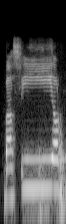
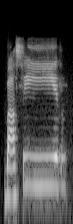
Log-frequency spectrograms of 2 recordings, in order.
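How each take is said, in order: First: Basir with a thick, dark r, drawn out; wrong thick ro. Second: Basir with the r said thick and heavy; wrong thick ro. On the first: Teacher repeats the mistaken reading for students. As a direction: slowly say basir with the ro too heavy. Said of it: "tidak tepat gitu ya". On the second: Teacher demonstrates the common mistake in Basir. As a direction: darken the ro in Basir on purpose. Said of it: "ro-nya harusnya dibaca tipis, ini malah dibaca tebal". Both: Shown as a demonstration.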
